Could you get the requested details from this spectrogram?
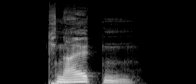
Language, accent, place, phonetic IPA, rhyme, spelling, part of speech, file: German, Germany, Berlin, [ˈknaltn̩], -altn̩, knallten, verb, De-knallten.ogg
- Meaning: inflection of knallen: 1. first/third-person plural preterite 2. first/third-person plural subjunctive II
